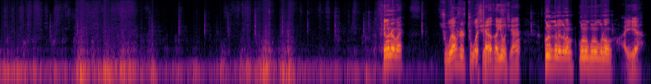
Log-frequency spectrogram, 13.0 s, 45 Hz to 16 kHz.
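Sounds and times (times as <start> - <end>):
car cabin rumbling: 0.0 - 10.3
suspension clunks: 0.0 - 11.0.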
